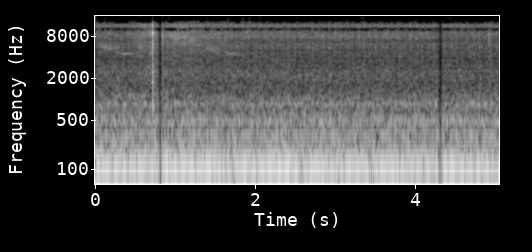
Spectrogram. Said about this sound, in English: We've got the car idling in park.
